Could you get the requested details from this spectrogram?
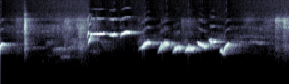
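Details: Lure song of the murai batu (white-rumped shama) used to provoke singing: scattered clicks and soft notes, then a clear high whistle and a quick string of rising mid-pitched slurred whistles.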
